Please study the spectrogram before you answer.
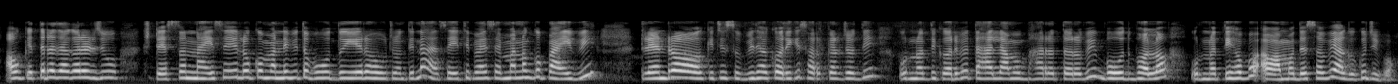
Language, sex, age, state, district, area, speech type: Odia, female, 45-60, Odisha, Kandhamal, rural, spontaneous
